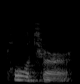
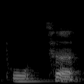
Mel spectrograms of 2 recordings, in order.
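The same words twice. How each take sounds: First: The ending has a slight, soft R sound. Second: The ending has no real R sound. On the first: "In American English, they've got a slightly harder version" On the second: "we don't have that hard R sound"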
